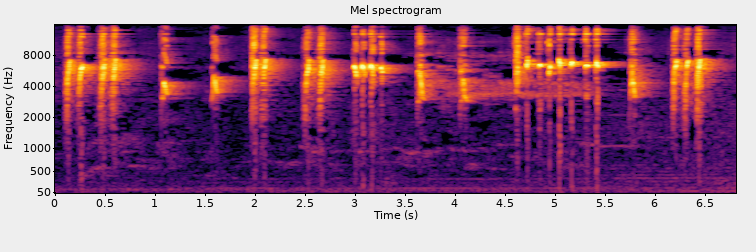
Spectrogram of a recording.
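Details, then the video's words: Common iora, locally konin, calling to a rival bird: repeated high, bright chip notes spaced about half a second apart, with a clear sustained whistle and a fast chattered burst near the end. "Suara kicau Burung konin memanggil lawan"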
